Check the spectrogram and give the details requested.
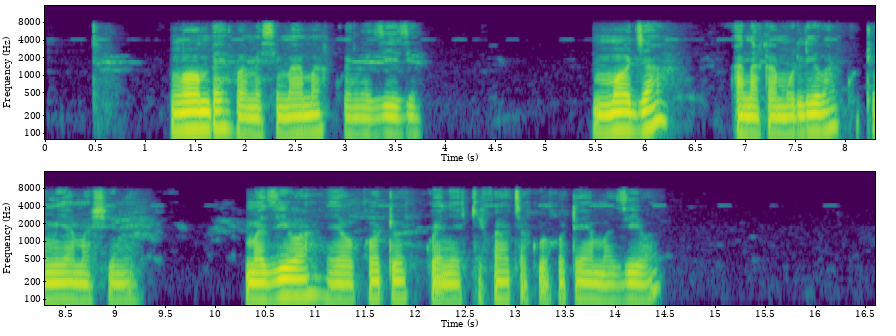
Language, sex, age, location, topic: Swahili, male, 18-24, Kisii, agriculture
